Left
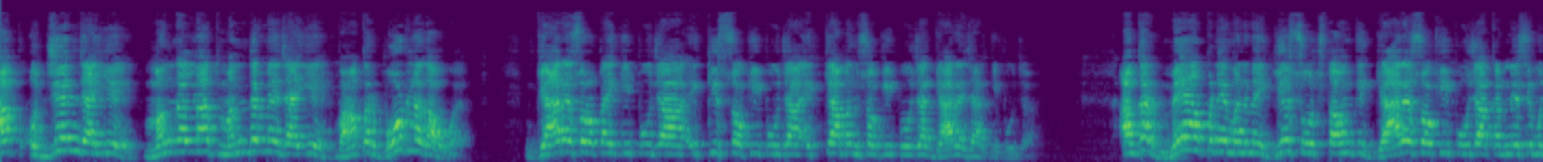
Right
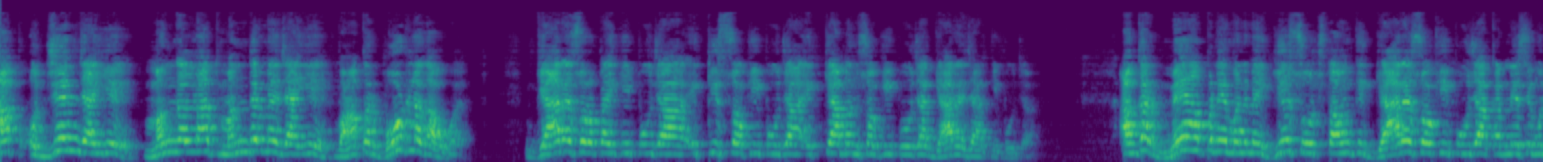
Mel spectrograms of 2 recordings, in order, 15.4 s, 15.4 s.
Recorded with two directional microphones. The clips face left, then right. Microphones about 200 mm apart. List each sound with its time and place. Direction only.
0.0 s a man's voice: 15° right (ahead or behind)
5.4 s a man's voice: 20° right (ahead or behind)
11.2 s a man's voice: 15° right (ahead or behind)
